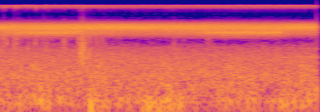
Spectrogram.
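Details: Annual cicadas in Swat, Pakistan, give a steady, high-pitched, shrill drone without a break, with a man's voice faintly behind it.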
